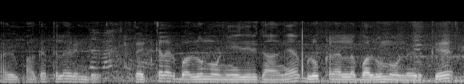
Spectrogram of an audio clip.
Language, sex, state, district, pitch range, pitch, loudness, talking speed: Tamil, male, Tamil Nadu, Namakkal, 115-130 Hz, 115 Hz, -18 LUFS, 165 wpm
